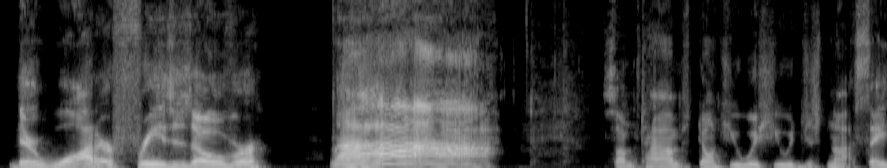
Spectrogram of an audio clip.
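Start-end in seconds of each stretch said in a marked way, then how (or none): 2.5-3.7 sharp high yelp of frustration; loud exasperated yelp; sudden cry. Real, not acted. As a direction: let out a quick high cry. Sudden cry mid-rant.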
